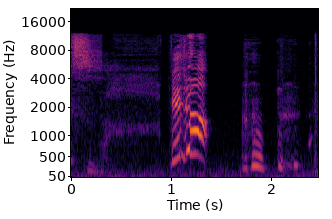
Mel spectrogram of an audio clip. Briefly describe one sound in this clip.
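A young man talks with animation.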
